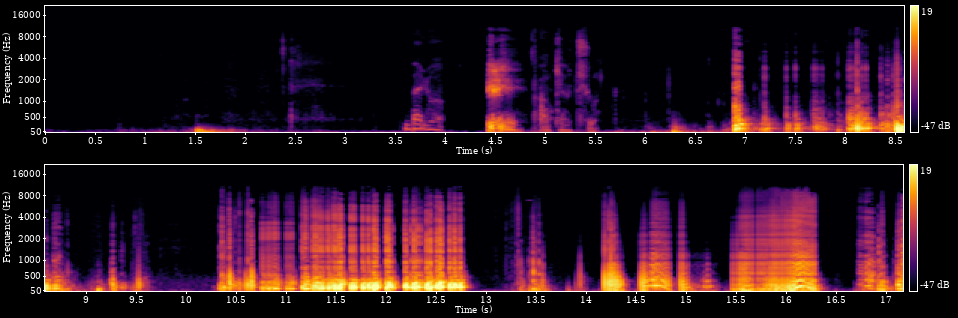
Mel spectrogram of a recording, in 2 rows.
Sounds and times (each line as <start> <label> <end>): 7.4 Balloon rubbed 9.0
10.3 Balloon rubbed 17.1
